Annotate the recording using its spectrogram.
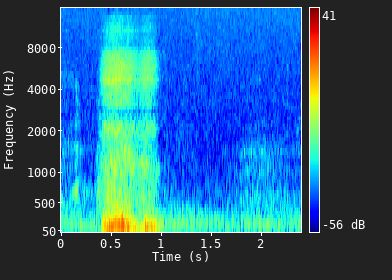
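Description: A man's short, breathy laugh into the microphone about half a second in, then quiet room tone.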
